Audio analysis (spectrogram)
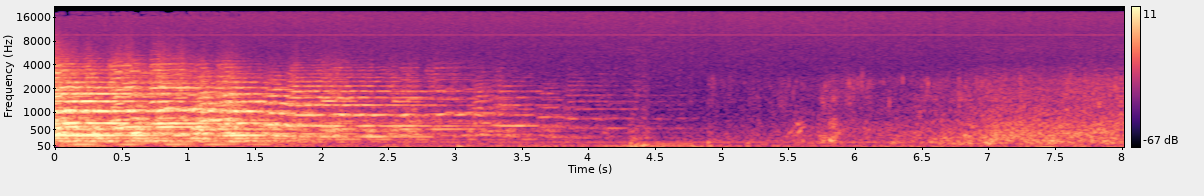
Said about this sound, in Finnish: Yritän vain olla kuuntelematta tuota ääntä. Kuuletteko? Totta kai. Vesi tunkeutuu sisälle ruumaan.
